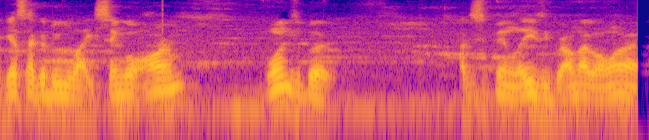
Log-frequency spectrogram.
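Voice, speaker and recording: A man's voice: lowish voice, fairly quick, a little mellow, rough recording. Gym bro man vlogging over music. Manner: gym bro, slangy and profane. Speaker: fitness vlogger. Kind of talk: casual workout vlog talk. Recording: music playing behind the voice.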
